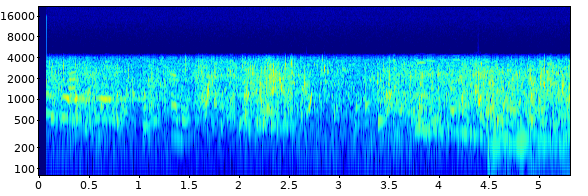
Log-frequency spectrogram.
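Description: Water splashes gently in a pool.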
